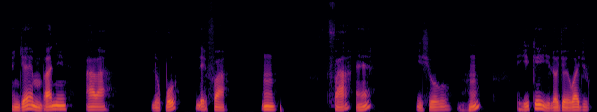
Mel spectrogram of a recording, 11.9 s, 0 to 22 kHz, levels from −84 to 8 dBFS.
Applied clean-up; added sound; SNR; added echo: none; none; none; none.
